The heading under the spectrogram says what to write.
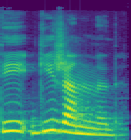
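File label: "ті гижанныд", Komi, female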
